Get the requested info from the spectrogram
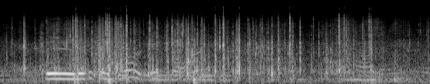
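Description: A short hummed 'mm' about half a second in, over a busy background of voices with frequent sharp clicks and clatter.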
